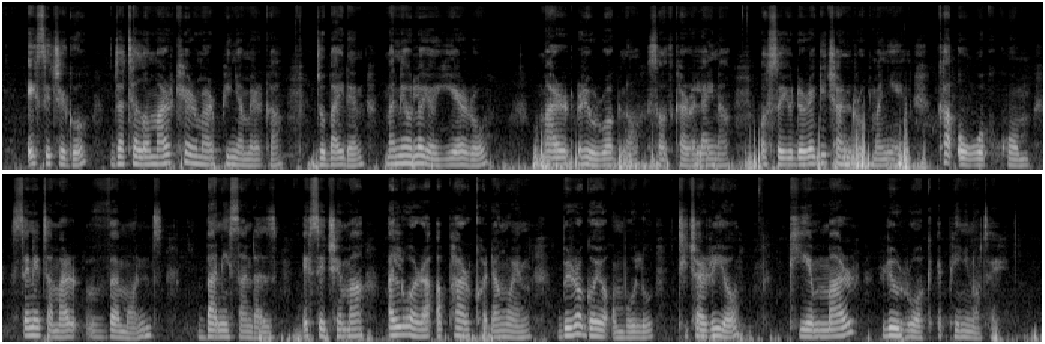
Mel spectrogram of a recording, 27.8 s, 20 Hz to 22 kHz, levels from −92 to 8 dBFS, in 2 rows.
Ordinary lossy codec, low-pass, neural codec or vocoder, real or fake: none; 19.8 kHz; vocoder, 44.1 kHz, 128 mel bands, Pupu-Vocoder; fake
